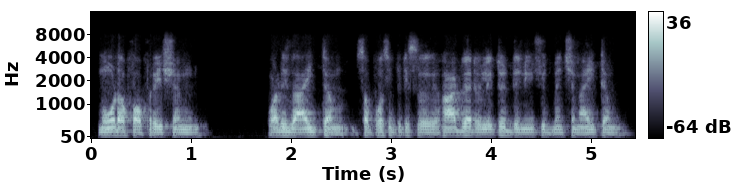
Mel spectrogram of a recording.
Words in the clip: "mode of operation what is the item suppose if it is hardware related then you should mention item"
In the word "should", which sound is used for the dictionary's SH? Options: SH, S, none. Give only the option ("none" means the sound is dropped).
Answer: SH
